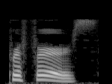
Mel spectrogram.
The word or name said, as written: prefers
